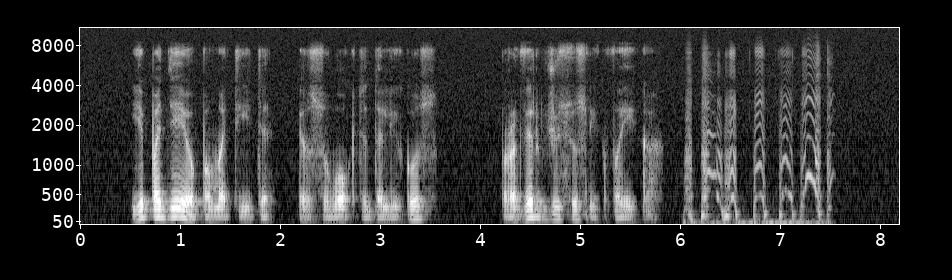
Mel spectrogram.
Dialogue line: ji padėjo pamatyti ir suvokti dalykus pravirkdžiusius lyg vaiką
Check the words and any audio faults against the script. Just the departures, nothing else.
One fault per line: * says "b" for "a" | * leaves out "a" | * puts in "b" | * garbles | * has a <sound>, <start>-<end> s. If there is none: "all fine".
* has a squeak, 6.0-7.6 s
